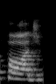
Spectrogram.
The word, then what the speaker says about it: pode: Aí tem o pode presente, que é uma pronúncia aberta, e tem o pode passado, que é uma pronúncia fechada.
